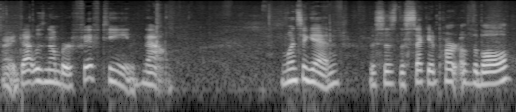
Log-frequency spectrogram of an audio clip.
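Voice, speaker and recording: A woman's voice: fairly low pitch, measured pace, slight background noise. A congested, stuffy-nosed woman hosting a casual crochet tutorial, chatting as she counts stitches and rows.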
